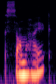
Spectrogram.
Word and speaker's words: Salma Hayek: someone in his office like whose other chicken salma hayek is how you say her name but remember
